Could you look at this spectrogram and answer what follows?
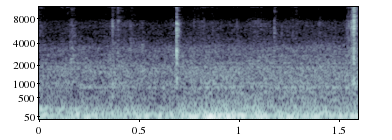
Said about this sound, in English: This is In the Car with …. I'm on the 605 freeway at the moment.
